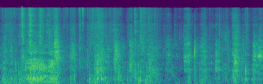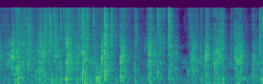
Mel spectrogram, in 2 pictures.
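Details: Hard, quick panting from Patterdale black fell terriers Estacado and Obscura, hunting dogs just back from a chase: harsh breathy huffs about three per second, irregular and sustained throughout.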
